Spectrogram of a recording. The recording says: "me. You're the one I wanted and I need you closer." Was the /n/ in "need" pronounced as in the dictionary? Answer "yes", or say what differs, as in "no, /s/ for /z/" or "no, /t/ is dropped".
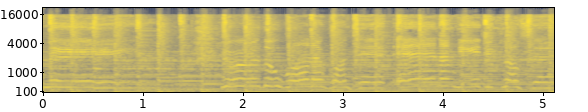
yes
